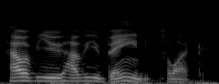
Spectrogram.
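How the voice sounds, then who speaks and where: A teenage boy hosting a casual podcast chat, excitable and swearing casually. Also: fairly high pitch, normal speed, clean tone. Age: teens. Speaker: podcast host.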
